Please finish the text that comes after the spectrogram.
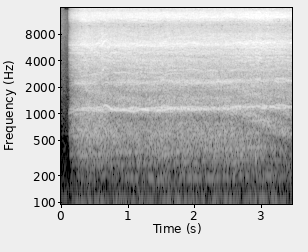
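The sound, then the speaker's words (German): A drone hovers in the air, buzzing steadily and loudly after a sudden start, its high whining motor tone holding constant without any talking. “Die Drohne schwebt stoisch in der Luft.”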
